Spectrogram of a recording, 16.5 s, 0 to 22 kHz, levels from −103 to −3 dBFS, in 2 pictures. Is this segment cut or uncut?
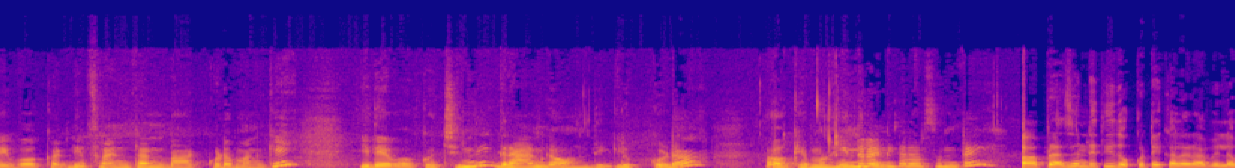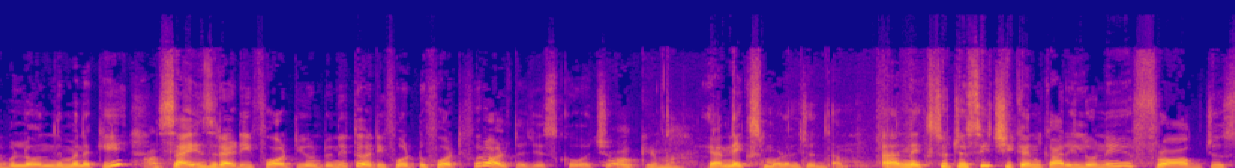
uncut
